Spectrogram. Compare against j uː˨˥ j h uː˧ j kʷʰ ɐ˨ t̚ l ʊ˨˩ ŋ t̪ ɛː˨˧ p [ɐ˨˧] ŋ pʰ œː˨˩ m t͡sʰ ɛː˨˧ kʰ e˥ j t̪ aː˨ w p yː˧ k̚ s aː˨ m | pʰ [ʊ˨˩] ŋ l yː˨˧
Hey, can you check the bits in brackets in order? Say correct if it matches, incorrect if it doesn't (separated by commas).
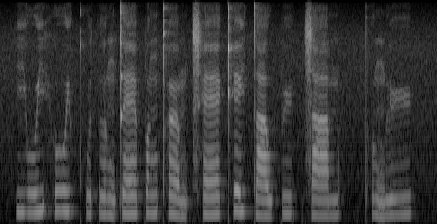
incorrect, correct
